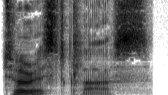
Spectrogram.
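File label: "tourist class", British English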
